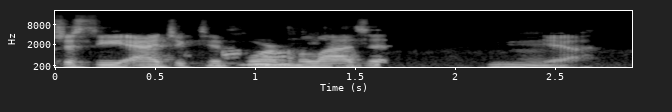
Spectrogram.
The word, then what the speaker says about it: Malazan: Or may I ask, am I pronouncing that correctly? – Malazan? It's fine, however you say it, but I believe the way Erickson would say is Malazan.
